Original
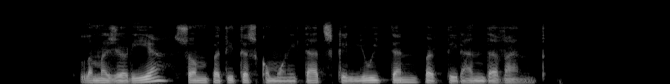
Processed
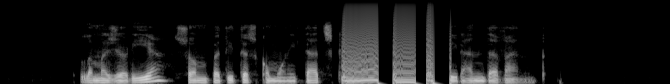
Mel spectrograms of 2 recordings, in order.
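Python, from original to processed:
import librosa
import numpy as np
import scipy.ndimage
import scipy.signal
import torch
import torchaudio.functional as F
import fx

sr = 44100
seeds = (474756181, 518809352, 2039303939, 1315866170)

y = fx.transient(x, sr, attack_db=2, sustain_db=-5)
y = fx.low_shelf(y, sr, hz=500.0, db=9.5)
y = fx.schmitt(y, sr, flips_db=-26.0, at=(3.4, 4.51))
y = fx.env_lowpass(y, sr, base_hz=1100.0, full_db=-20.0)
y = F.gain(torch.from_numpy(y), 2.0).numpy()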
